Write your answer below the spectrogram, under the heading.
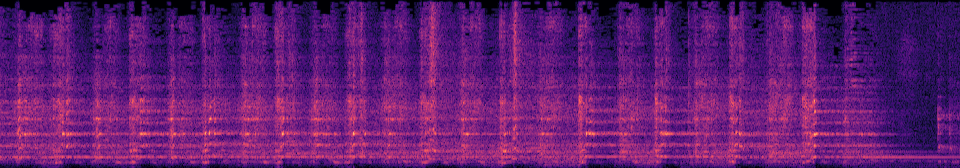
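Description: Hacksaw cutting a steel-plate knife blank clamped in a bench vise, with quick back-and-forth strokes about two to three a second and the blade and steel ringing with a squeal. The strokes stop near the end, leaving a ringing tone that fades.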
